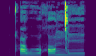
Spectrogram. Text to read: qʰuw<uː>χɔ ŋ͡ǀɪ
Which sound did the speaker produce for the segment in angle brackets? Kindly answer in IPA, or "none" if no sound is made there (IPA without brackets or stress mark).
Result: uː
